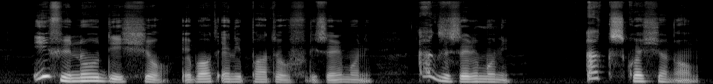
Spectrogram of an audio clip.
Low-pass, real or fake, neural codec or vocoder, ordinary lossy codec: none; real; none; none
